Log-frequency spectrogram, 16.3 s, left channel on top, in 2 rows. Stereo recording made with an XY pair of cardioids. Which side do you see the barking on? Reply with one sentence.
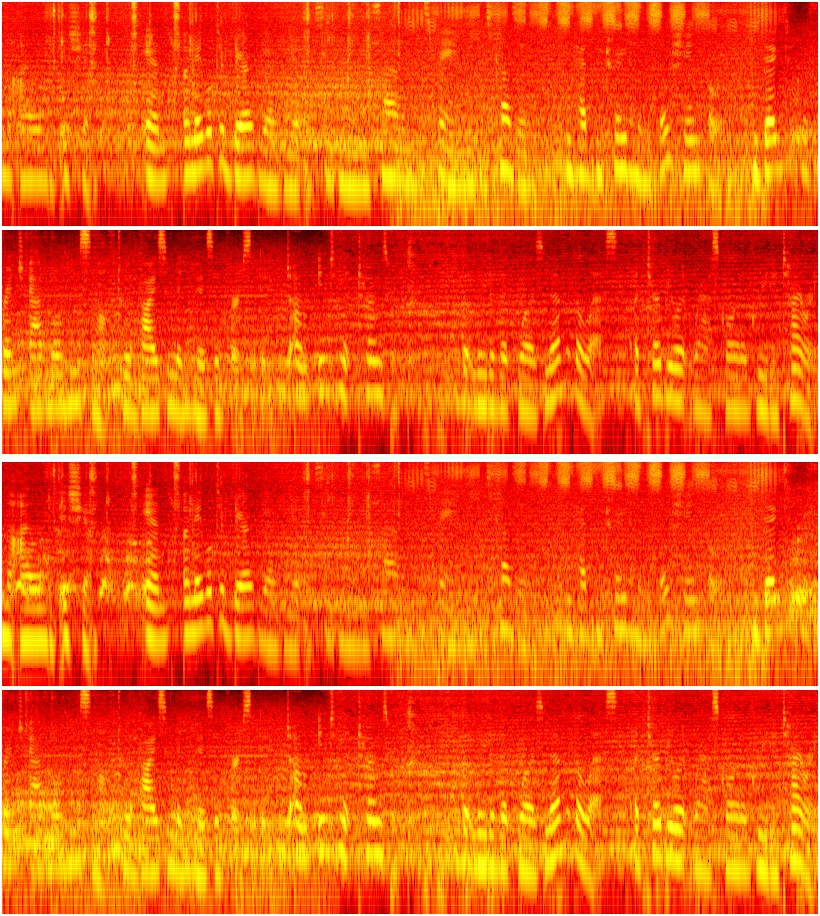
You can hear the barking on the right.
